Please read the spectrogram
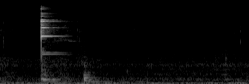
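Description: A glass mug clinks once, about half a second in, with a short bright ring, followed by a soft knock.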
